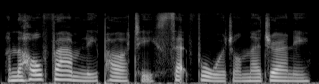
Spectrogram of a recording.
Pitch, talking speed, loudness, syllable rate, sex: 175 Hz, 190 wpm, -21 LUFS, 5.4 syllables/s, female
